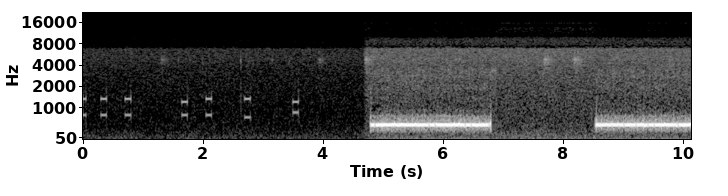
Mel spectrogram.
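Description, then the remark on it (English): A phone keypad beeps through about seven quick button presses, then a loud, steady telephone tone sounds for two seconds, pauses, and starts again, with no voices. A call is being placed to the Technodrome to reach Krang. “Let's call real quick. Try to get Krang on the phone.”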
